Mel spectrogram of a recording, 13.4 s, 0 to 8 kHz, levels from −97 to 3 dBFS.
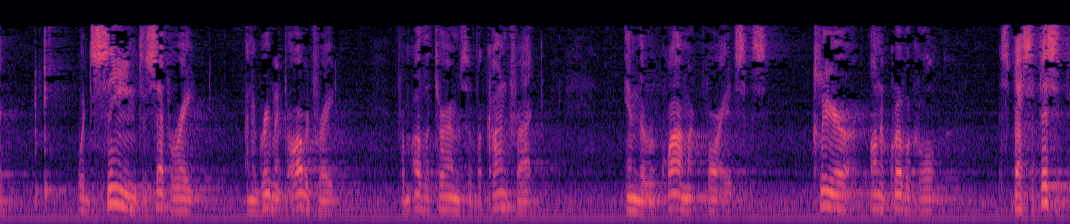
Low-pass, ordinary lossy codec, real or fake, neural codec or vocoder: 7.2 kHz; MP3, 24 kbps; real; none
